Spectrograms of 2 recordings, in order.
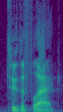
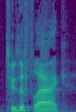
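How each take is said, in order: Both takes have the same delivery.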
